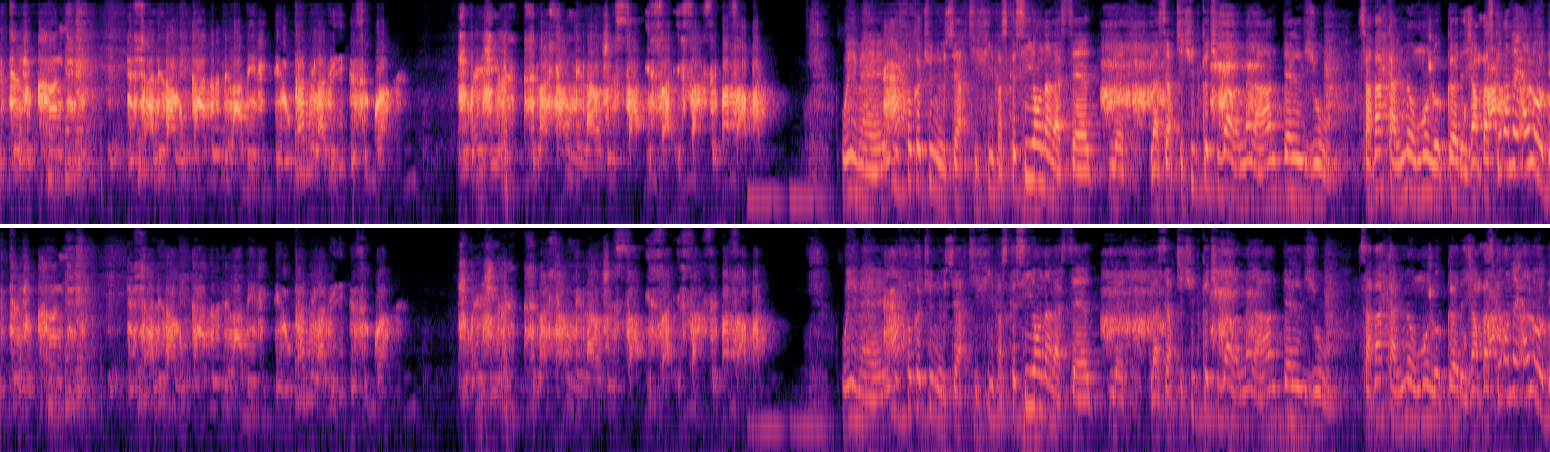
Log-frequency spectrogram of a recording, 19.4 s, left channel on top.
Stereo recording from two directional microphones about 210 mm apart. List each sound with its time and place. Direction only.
0.0 s music: 25° left (ahead or behind)
5.7 s radio: 30° left (ahead or behind)
10.5 s speech: 30° left (ahead or behind)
